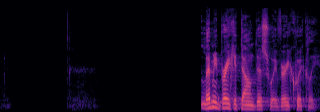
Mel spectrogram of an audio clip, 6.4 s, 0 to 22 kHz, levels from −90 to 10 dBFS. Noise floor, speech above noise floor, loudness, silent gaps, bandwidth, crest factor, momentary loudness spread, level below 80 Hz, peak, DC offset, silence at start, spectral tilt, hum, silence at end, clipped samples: -73 dBFS; 41 dB; -31 LUFS; none; 16.5 kHz; 24 dB; 11 LU; -82 dBFS; -12 dBFS; under 0.1%; 4 s; -4.5 dB/octave; none; 0.1 s; under 0.1%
